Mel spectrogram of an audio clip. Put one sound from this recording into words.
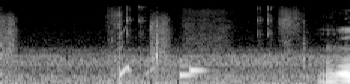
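A short electronic chime sounds as a game menu opens.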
